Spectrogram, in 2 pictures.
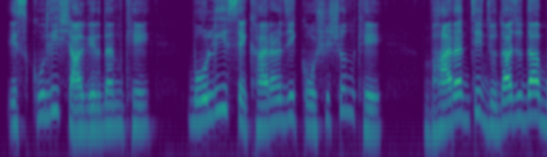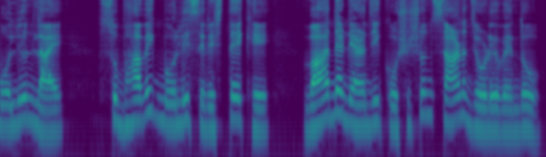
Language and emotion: Sindhi, neutral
